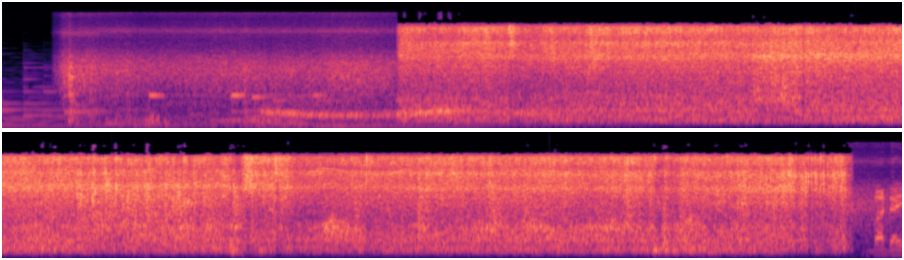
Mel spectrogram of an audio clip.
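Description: Loud, steady roar of tropical cyclone wind with driving rain, starting abruptly about five seconds in and cutting off near the end. Before it, piano music plays over a rising wind noise.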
